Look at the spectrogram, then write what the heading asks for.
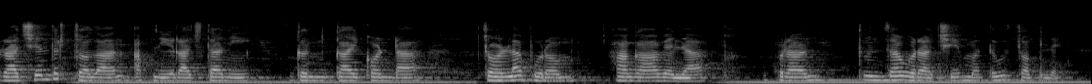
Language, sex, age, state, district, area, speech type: Goan Konkani, female, 18-30, Goa, Salcete, rural, read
